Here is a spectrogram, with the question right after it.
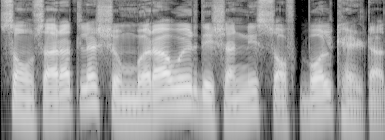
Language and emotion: Goan Konkani, neutral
